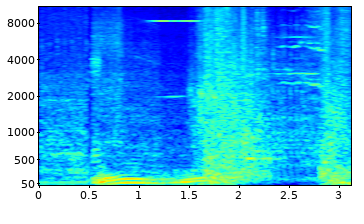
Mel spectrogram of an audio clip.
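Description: A car collision: a sudden jolt, then a low grinding scrape and a burst of noisy metallic crunching that fades. It's loud, with no voices.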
